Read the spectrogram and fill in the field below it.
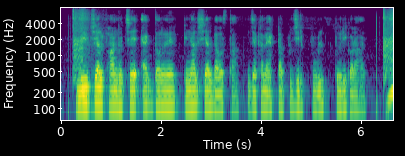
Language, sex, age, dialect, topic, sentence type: Bengali, male, 31-35, Northern/Varendri, banking, statement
